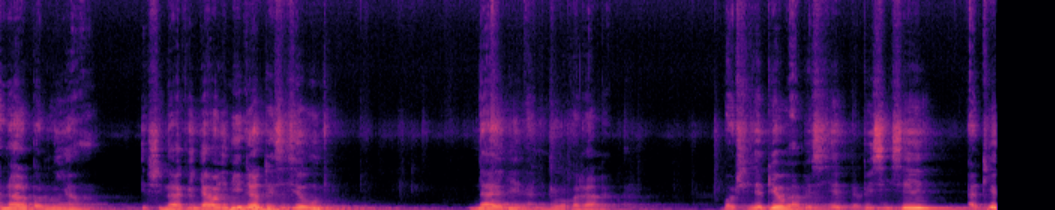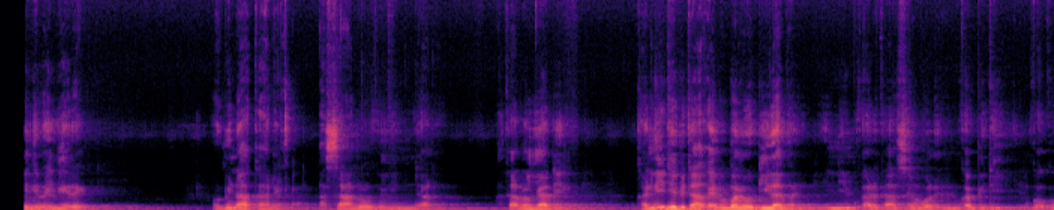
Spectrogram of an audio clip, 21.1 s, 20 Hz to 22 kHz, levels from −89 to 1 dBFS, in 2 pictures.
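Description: At 9.95 s the speech drops out to dead silence until 10.79 s, so roughly 0.84 s is simply gone, with no room tone underneath. That's an audio dropout to silence, likely the input cutting out while the recorder kept writing silence.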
